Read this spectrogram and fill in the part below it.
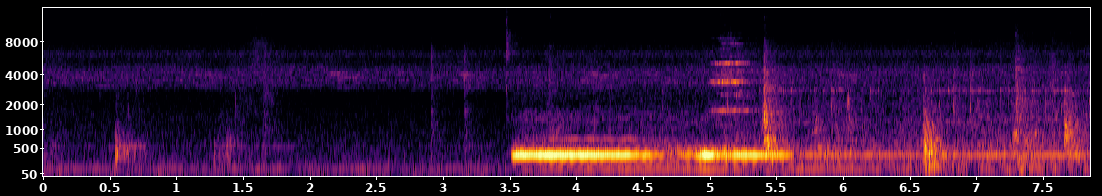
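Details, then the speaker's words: Liftmaster 8500 garage door opener running: smooth, steady low motor hum, whisper quiet, with a light click near the end as the deadbolt lock engages at the bottom; any rattle is from the door spring. Opener running normally. "I mean, that thing is whisper quiet. I love it."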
